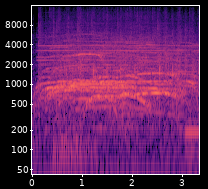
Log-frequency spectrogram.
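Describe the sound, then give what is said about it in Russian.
A crowd cheers and claps for the Yeltsin bar's fifth birthday, a loud sustained wash of whooping voices over scattered applause that holds steady throughout. “Ребята, у бара Ельцин 5 лет сегодня, день рождения. Давайте похлопаем.”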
